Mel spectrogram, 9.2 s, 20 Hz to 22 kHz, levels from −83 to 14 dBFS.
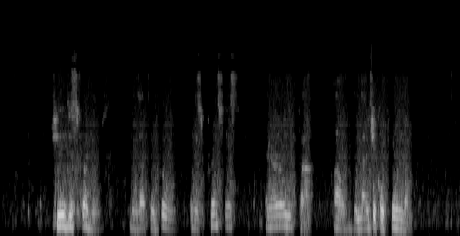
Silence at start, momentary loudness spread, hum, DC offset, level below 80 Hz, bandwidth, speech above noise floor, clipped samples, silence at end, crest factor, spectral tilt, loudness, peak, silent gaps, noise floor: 1.05 s; 21 LU; none; under 0.1%; -60 dBFS; 7.2 kHz; 50 dB; under 0.1%; 1 s; 20 dB; -8.5 dB/octave; -21 LUFS; -2 dBFS; none; -71 dBFS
